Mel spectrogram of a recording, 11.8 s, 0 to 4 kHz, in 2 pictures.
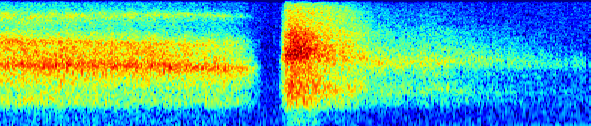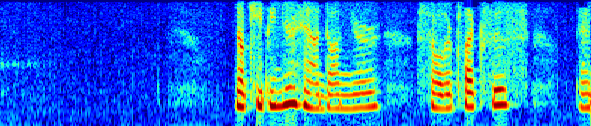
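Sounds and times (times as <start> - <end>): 
deep breath in a guided relaxation exercise: 0.0 - 6.5, 7.6 - 8.1, 9.8 - 10.1, 11.2 - 11.6
speech: 8.3 - 11.8.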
